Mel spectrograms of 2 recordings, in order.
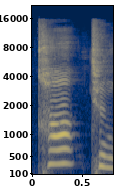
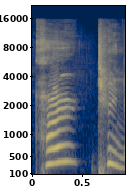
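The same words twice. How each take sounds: First: Curtain slowly as "kaa-tun", no R; drawn-out R-less curtain; British pronunciation. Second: Curtain slowly, with the R sounded; stretched first syllable of curtain, R audible; R-ful version. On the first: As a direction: stretch the "aa" in curtain, release the T. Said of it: "curtain 그러는데". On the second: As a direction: say curtain as a drawn-out "karr-tun". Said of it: "안 그러고 뭡니까". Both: Shown as a demonstration.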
